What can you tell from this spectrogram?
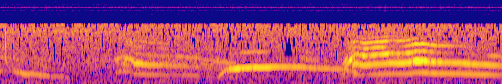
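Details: Very angry cat: a falling whine, then a rising moan that levels off, and finally a loud, drawn-out, steady wail held for over a second, in otherwise quiet surroundings.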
